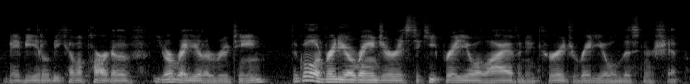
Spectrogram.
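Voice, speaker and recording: An American man hosting an amateur radio show, narrating in deliberate, drawn-out phrases with pauses, recorded at home on a hobbyist microphone. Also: low-pitched, sharp tone. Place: home studio. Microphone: older hobbyist microphone.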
